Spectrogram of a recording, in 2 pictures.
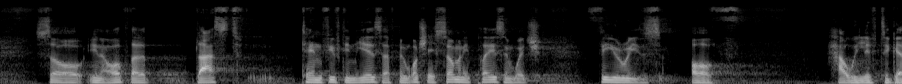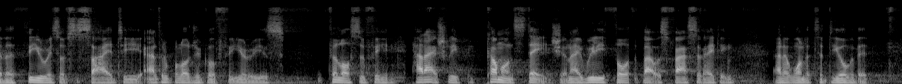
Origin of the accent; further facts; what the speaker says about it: Oberhausen, North Rhine-Westphalia, Germany; born there; English is a second language; I was born in Oberhausen, which borders Mülheim an der Ruhr.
